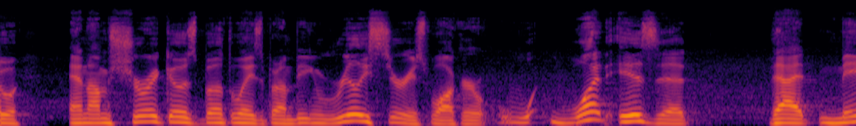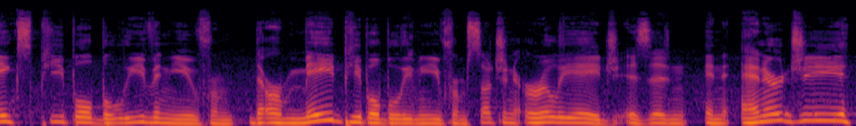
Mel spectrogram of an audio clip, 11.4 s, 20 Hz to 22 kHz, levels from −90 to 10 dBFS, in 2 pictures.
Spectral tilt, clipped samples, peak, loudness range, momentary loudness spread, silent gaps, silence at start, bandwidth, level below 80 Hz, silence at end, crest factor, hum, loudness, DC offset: -6.5 dB/octave; under 0.1%; -8 dBFS; 1 LU; 7 LU; none; 0 s; 14.5 kHz; -64 dBFS; 0.05 s; 18 dB; none; -26 LUFS; under 0.1%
